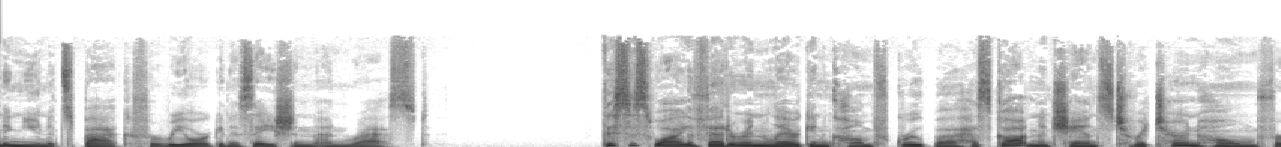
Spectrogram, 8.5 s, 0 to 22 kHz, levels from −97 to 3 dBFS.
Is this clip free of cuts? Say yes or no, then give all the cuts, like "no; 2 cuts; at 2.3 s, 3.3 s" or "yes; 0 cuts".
no; 1 cut; at 4.6 s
